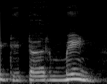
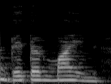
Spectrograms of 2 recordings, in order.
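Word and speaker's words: determined: लिए word use करेंगे डिटरमिन्ड, नॉट डिटरमाइंड. डिटरमिन्ड. MIND की कंबाइंड साउंड जाएगी, डिटरमिन्ड.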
